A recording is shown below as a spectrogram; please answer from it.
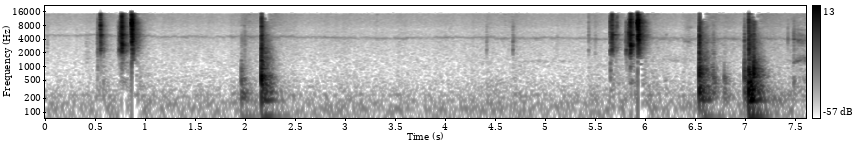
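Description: Wire cutters snip through thin data wires on a 5V power supply, giving a handful of sharp, close clicks in small clusters with quiet gaps between.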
